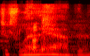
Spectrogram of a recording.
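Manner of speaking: soft, hushed half-whisper. Joking about a friend lying beside his sleeping partner: imitating a half-whisper. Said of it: "He whispers in her ear".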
